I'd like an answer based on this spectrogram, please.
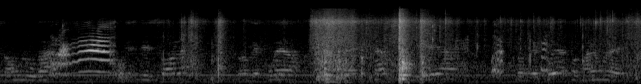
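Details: A pet female cat talking to its owner indoors: one clear rising-then-falling harmonic meow early on, followed by softer short mews, with a woman's voice speaking and a faint steady hum in the room.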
